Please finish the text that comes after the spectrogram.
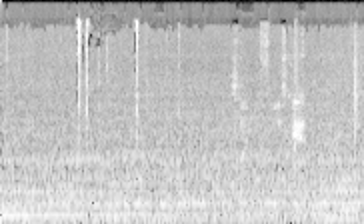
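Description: A Porsche accelerates steadily and shifts up into fourth gear, its engine droning loud and close throughout, with a voice talking over it.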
